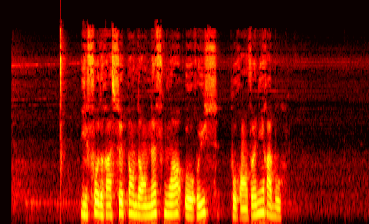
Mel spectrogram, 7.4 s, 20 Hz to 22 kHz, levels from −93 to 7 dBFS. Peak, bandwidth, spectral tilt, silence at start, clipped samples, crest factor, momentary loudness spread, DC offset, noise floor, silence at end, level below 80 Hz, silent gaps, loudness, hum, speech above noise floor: 0 dBFS; 15 kHz; -5 dB/octave; 1.2 s; under 0.1%; 20 dB; 10 LU; under 0.1%; -61 dBFS; 1.8 s; -56 dBFS; none; -17 LUFS; none; 45 dB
